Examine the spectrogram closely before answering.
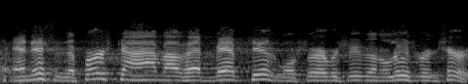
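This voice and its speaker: A man projects a raised voice at a high pitch and moderate pace. His tone is bright and sharp, with fairly even intonation. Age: 80s+. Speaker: AA speaker, recovering alcoholic. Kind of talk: recovery meeting talk. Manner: halting, many fillers.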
